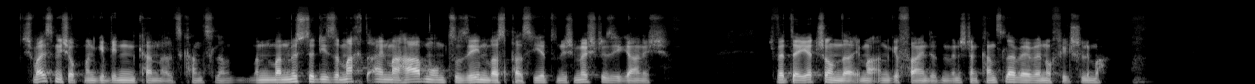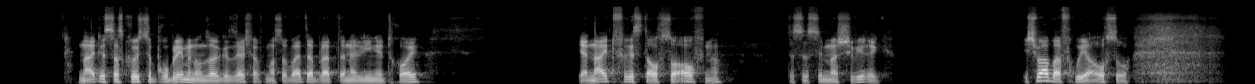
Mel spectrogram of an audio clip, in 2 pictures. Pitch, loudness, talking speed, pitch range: 100 Hz, -20 LUFS, 185 wpm, 90-110 Hz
